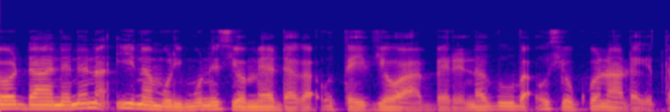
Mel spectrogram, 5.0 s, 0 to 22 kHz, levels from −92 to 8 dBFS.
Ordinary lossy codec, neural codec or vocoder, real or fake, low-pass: AAC, 48 kbps; none; real; 7.2 kHz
